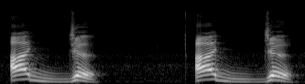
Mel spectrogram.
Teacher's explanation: وسط زبان اور مقابل کے تالو کے ملنے سے، یا وسط زبان اور اوپر کے تالو کے ملنے سے۔ وسط زبان، زبان کا درمیانی حصہ جب تالو اوپر والے اپنے تالو کے ساتھ لگتا ہے، وہاں سے جیم بھی ادا ہوتی ہے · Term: حروف شجریہ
